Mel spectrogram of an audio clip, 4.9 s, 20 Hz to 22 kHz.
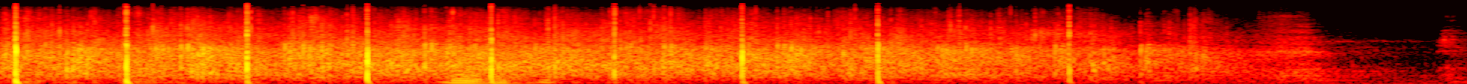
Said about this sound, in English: Last year was a really great year at Mount Tabor Christian Church, so will you give yourselves a round of applause for 2017?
